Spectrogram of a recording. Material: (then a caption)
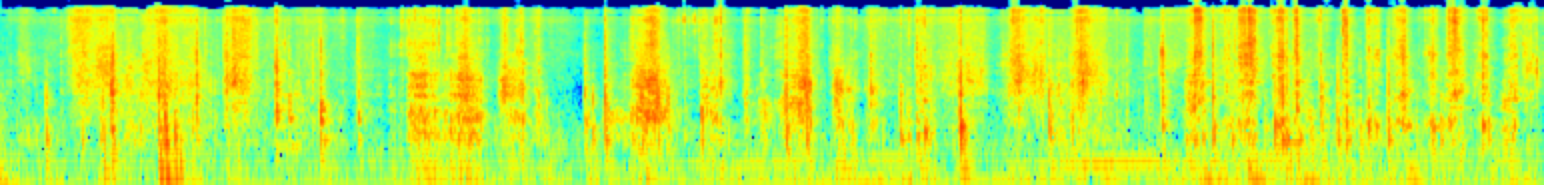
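Chalk. A solid lump of natural chalk, held in a gloved hand, is scraped with a metal spatula. Dense, gritty scraping and crumbly scratching come in quick, uneven strokes, with bright rasping edges and short dry bursts that stop abruptly.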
